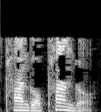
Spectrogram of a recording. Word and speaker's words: Pago Pago: So I guess a true continuation of our series on American cities would just talk about Pago Pago, but we're going to talk about the entire area known as American Samoa. The capital of American Samoa can also be pronounced Pango Pango.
